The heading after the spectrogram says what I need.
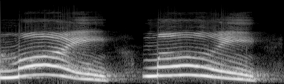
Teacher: esse e tem som de i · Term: semivogal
